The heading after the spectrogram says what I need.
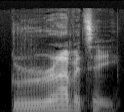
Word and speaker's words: gravity: gravity on the moon try to hold your R gravity gravity the gra gravitational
